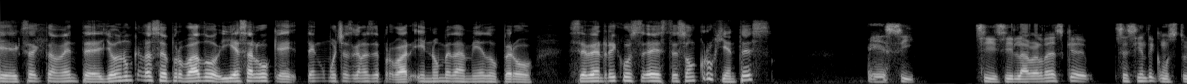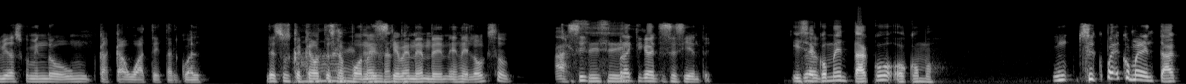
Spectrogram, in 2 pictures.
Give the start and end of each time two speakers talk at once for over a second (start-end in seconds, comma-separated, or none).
14.8-16.0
